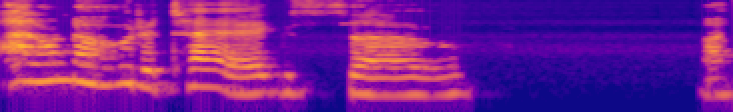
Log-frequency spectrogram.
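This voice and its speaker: Her intonation lively, a woman speaks at a medium pitch in a somewhat breathy voice. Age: 60s. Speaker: vlogger sharing weight-loss surgery journey. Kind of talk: casual vlog monologue. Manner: hesitant, with frequent ums.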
